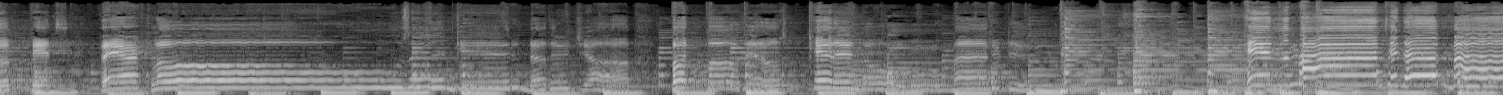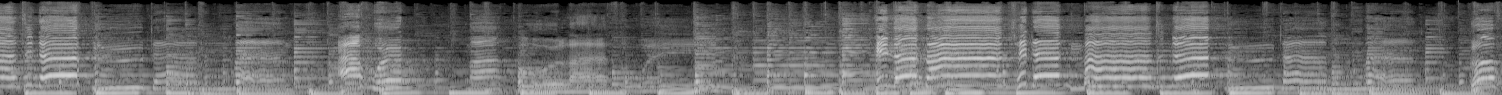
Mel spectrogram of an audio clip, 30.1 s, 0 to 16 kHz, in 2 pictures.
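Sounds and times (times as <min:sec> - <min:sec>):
bluegrass string instruments: 0:00.0 - 0:30.0.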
